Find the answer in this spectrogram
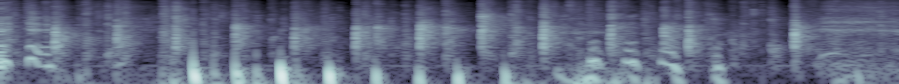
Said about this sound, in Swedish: En applåd! Ja, härligt.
